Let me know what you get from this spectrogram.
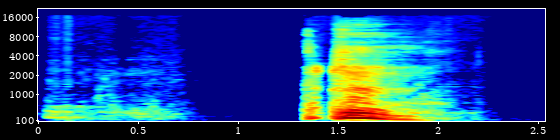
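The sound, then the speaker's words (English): A voice fakes a throat-clearing cough, imitating the name of the Old Testament book Habakkuk: a soft breathy rasp, a brief pause, then a sharper, louder hacking burst that trails off into a voiced grunt. Fairly quiet overall. “It sounds like you need a cough drop, right? Habakkuk. Habakkuk. Excuse me while I Habakkuk.”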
